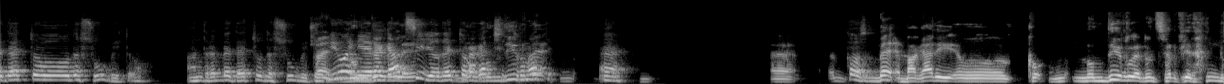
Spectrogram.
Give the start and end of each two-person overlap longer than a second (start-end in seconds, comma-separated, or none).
3.0-5.5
